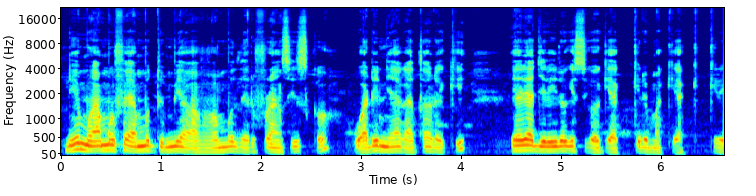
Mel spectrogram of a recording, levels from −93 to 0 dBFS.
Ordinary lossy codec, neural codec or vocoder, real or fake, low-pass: none; none; real; none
